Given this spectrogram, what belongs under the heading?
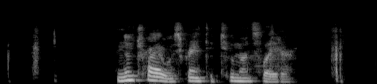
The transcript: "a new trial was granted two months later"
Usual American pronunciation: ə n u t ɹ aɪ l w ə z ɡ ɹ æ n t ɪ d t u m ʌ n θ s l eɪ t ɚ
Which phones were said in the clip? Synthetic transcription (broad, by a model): ə n u t ɹ aɪ l w ə z ɡ ɹ æ n t ɪ d t u m ʌ n θ s l eɪ t ɚ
